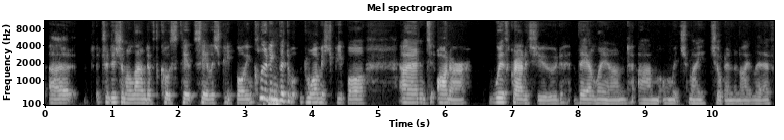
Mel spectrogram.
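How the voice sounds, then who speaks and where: A middle-aged woman from Japan giving a conference presentation in a reflective, measured way, with hesitant fillers. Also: sits low, rough recording.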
